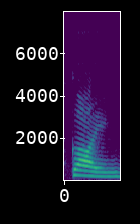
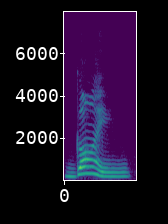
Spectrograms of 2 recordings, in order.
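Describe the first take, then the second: First: The final consonant is a full ng sound. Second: The final consonant is reduced to an n sound. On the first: "instead of going" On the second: "going instead of going"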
